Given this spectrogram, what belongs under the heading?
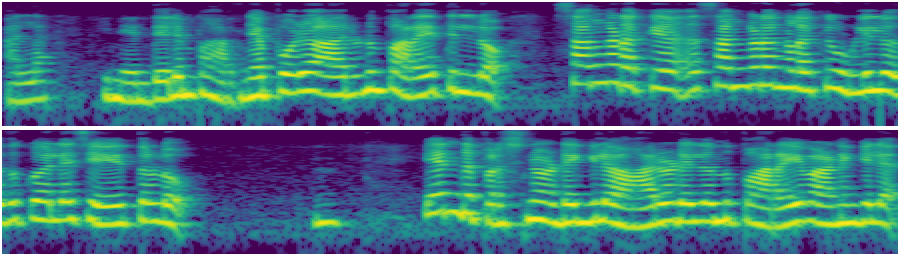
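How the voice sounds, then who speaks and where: A woman's voice: on the high side, fast talker, fairly bright tone, close to an everyday voice. A woman voicing a curious, caring young girl in a spoken serial story, asking question after question in a raised voice. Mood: coaxing.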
